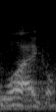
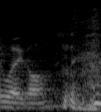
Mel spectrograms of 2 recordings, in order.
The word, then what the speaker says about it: Weigel: Weigel, thank you. Okay. She's Makes with me cranky if you say wiggle. Yeah, no, that would be with a double G.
